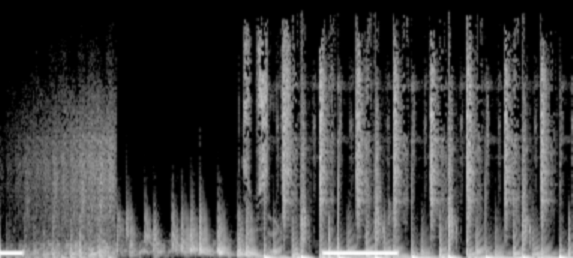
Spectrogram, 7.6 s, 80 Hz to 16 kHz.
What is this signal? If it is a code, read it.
Ringback tone (Europe, 425 Hz).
